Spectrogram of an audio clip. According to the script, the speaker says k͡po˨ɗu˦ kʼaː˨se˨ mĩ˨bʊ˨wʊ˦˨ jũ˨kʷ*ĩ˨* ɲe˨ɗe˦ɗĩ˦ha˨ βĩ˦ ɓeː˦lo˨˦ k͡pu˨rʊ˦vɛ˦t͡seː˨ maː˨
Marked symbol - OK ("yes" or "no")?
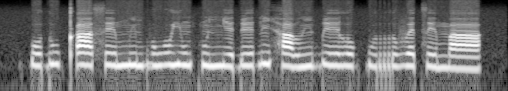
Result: yes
